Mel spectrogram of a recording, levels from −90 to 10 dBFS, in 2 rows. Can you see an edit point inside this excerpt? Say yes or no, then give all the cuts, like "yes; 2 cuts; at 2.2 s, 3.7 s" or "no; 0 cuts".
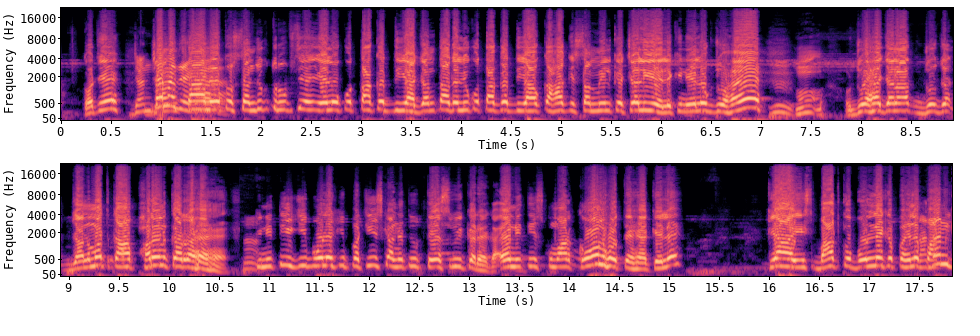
yes; 1 cut; at 10.7 s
